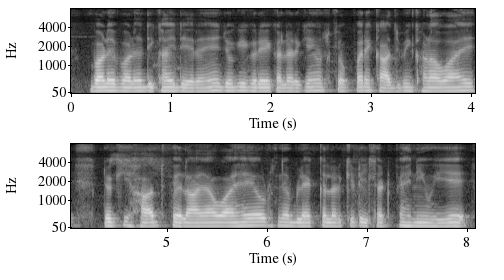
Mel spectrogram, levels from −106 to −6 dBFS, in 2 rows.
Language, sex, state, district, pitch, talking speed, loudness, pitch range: Hindi, male, Uttar Pradesh, Gorakhpur, 120 Hz, 245 wpm, -28 LUFS, 115-125 Hz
